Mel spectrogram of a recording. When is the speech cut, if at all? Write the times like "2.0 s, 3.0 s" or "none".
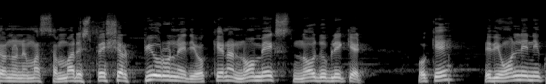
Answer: none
